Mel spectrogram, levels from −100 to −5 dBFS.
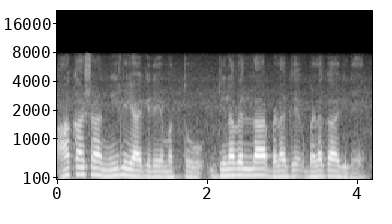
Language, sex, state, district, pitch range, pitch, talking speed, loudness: Kannada, male, Karnataka, Bangalore, 125-150 Hz, 135 Hz, 85 wpm, -14 LUFS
